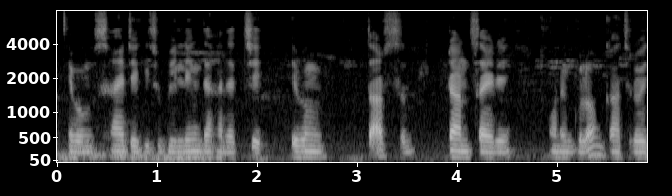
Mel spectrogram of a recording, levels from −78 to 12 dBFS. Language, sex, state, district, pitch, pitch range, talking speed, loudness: Bengali, male, West Bengal, North 24 Parganas, 110 Hz, 110-115 Hz, 160 wpm, -21 LUFS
